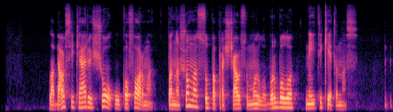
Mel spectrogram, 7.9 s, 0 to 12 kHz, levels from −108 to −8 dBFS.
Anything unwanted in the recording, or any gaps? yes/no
no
